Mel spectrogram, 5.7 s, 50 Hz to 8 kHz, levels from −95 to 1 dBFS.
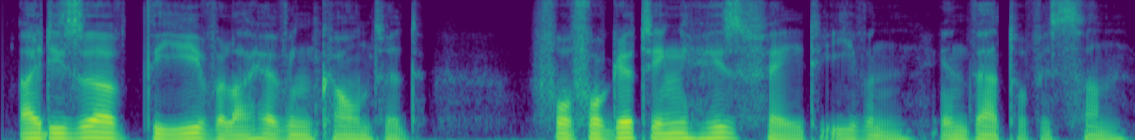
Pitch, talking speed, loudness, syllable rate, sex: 90 Hz, 180 wpm, -20 LUFS, 5.4 syllables/s, male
